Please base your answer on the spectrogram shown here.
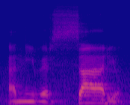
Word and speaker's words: aniversario: In this case, it's always going to be the second to last. So if we count starting from the end, this would be the first syllable, yo, and the second one would be sa. So that's the one that should be pronounced the strongest.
